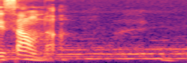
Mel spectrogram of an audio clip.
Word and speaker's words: sauna: accent well because uh when you say sauna it's like you're finished not an accent that's real that's how you say it you say sauna but where in finland where it's from i'm drooling yeah you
